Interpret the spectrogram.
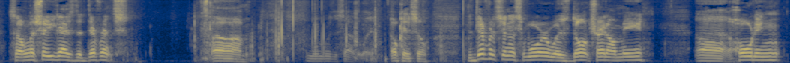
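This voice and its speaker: A middle-aged man giving casual gameplay commentary, explaining his moves step by step with a rambling, halting delivery full of "uh"s. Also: mid-range voice, darkish tone. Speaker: gaming channel host.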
